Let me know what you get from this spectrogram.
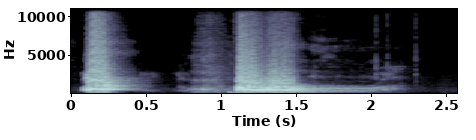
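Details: Pet dog making funny sounds: a loud, sharp bark, a brief softer pause, then a second loud bark drawn out into a longer, fading, whine-like tail lasting about a second; quiet room otherwise.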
